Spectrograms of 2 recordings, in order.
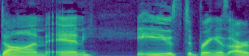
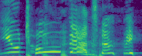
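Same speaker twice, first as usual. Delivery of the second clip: much higher, incredulous protest; exasperated. Retold or imitated. Telling the sleepy engineer he explained it himself, high and incredulous. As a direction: throw it back at him in disbelief. Exasperated retort to forgetful friend.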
